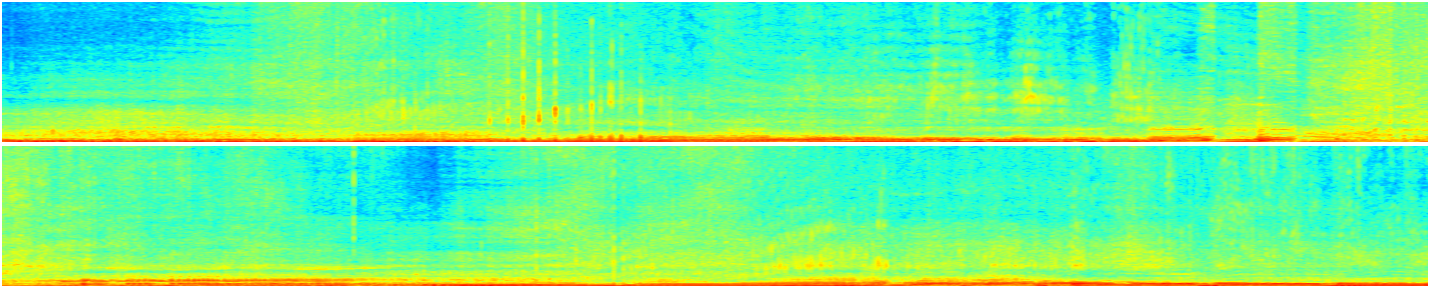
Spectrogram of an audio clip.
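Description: Motorcycle engines riding on ice. The engine note rises and falls again and again as the riders open up and back off, with quick up-and-down sweeps about twelve seconds in and again around twenty-three seconds.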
